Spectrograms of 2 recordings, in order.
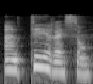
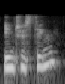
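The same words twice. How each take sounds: First: Intéressant with all four syllables; French pronunciation. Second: Interesting in English, higher; English Interesting for contrast; English word. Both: Shown as a demonstration.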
